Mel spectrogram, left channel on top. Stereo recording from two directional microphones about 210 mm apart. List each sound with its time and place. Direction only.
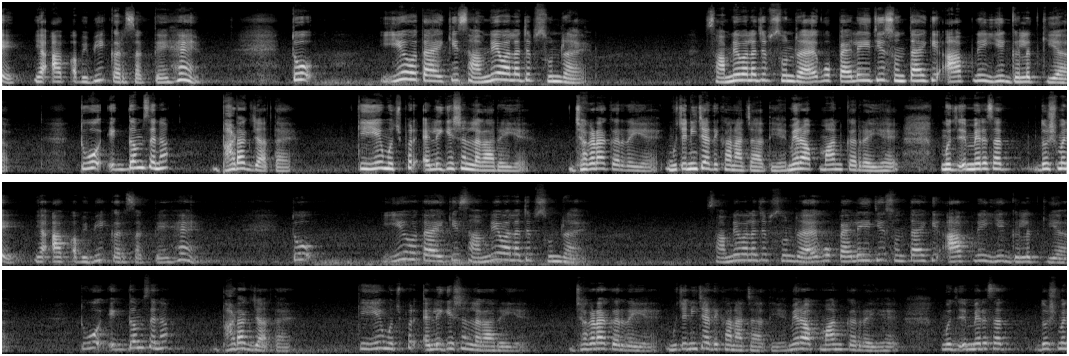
0.0 s a woman's voice: 50° left (ahead or behind)
2.6 s a sound: 55° left (ahead or behind)
3.8 s a woman's voice: 60° left (ahead or behind)
7.1 s a woman's voice: 55° left (ahead or behind)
